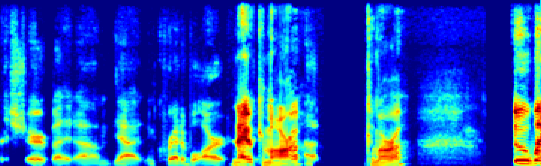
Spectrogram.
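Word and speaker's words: Naoyo Kimura: Nayo Kimura.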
